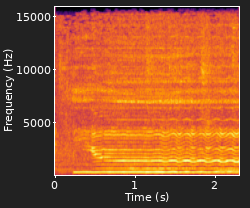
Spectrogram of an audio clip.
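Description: A solo voice singing a hymn, holding one long note with vibrato that begins about a quarter second in.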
